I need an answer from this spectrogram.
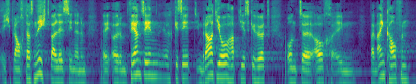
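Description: A man's voice: mid-range voice, moderate pace. A man interpreting a lecture live, hesitant and full of filler sounds as he searches for words. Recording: long hall reverb.

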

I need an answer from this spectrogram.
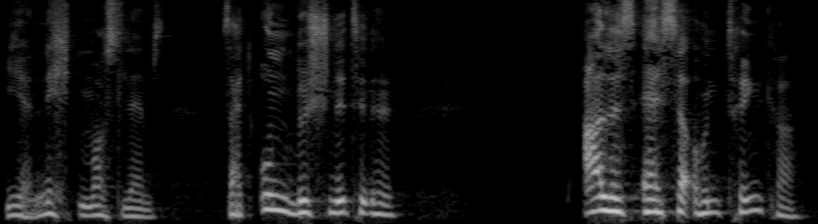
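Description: A man's voice: fairly high pitch, lively intonation, takes it slowly, a little mellow, voice pushed up, exaggerated voice. A man doing his fervent, stern old father. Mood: indignant.

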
